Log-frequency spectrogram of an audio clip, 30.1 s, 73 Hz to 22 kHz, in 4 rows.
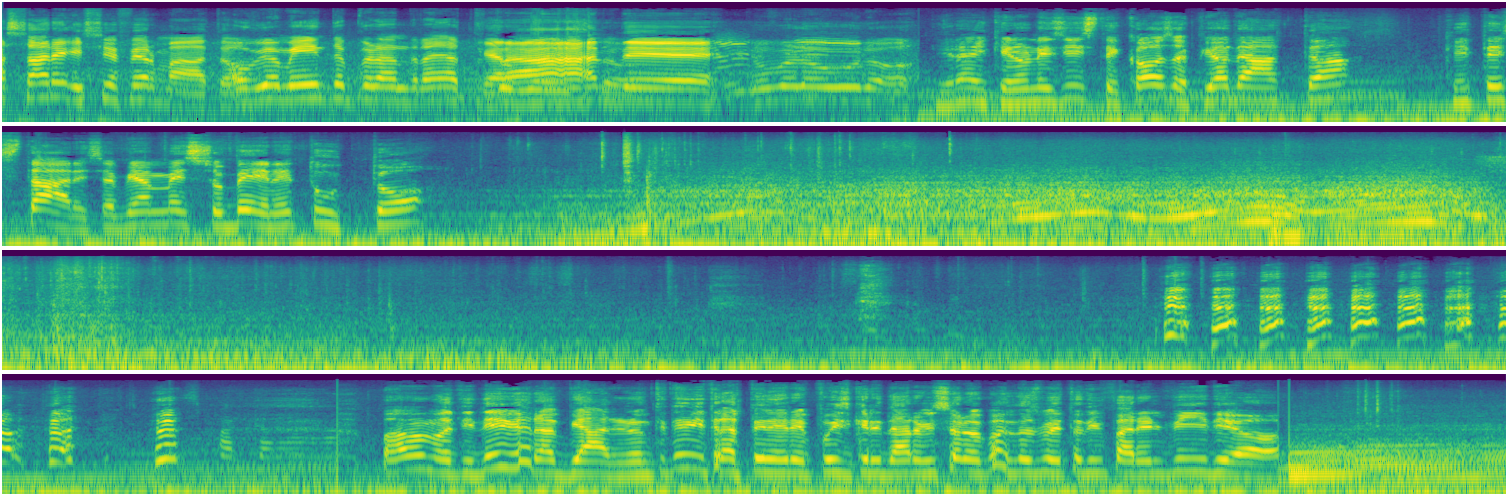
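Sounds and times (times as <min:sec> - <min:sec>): car engine accelerating: 0:04.6 - 0:30.0.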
